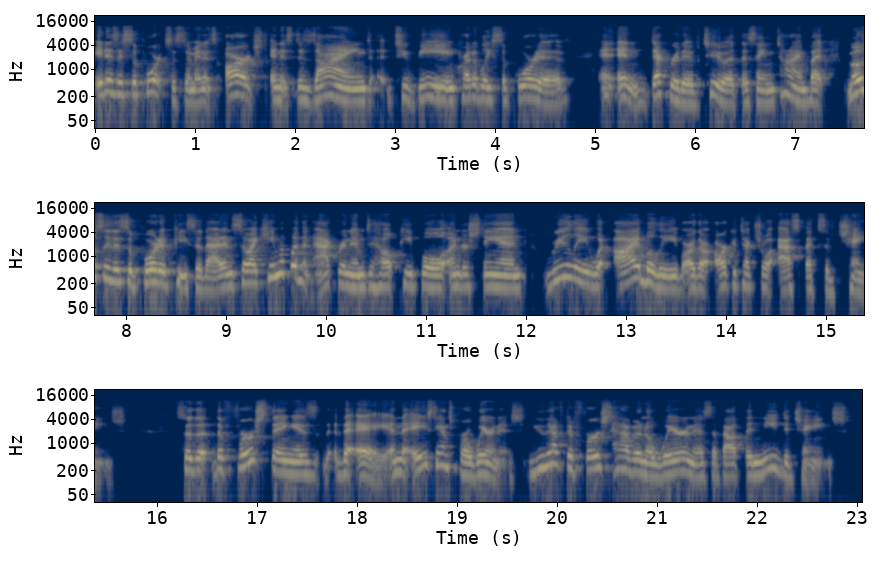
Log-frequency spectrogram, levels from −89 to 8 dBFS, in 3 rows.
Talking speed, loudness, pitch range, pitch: 205 wpm, -30 LUFS, 165-255 Hz, 190 Hz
